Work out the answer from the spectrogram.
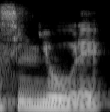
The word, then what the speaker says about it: signore: Da gran signore. Da gran. See, so double G. Gran. The R rolls because it touches a consonant. But signore, ore is a closed O and single R.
